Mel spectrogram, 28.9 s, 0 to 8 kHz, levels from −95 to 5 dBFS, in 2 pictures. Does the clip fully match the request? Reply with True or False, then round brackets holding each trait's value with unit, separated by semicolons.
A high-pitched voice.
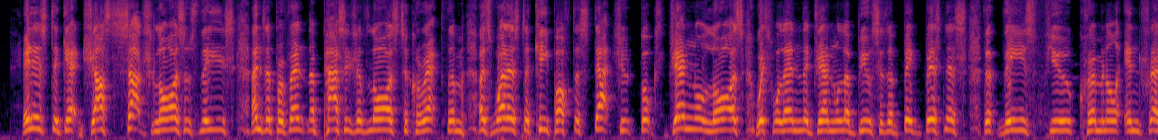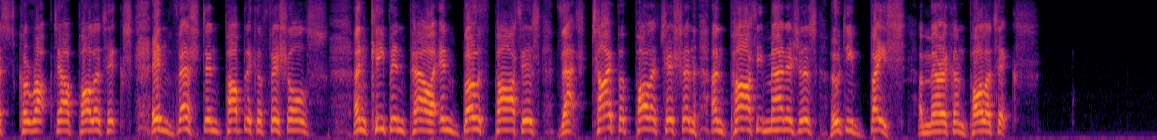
True (215 Hz)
